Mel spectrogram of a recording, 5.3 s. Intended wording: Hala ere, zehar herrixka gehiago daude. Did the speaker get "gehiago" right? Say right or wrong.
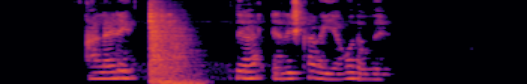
right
